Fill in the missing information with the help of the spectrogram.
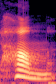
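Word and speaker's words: ham: It's pronounced H-A-M, that's the Bija of the throat chakra, but you pronounce it hum, okay?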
